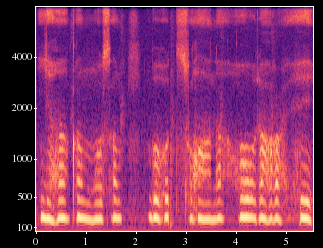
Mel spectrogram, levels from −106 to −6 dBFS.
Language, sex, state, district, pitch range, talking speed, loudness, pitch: Hindi, female, Madhya Pradesh, Bhopal, 215-230 Hz, 85 wpm, -15 LUFS, 225 Hz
